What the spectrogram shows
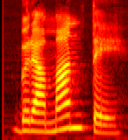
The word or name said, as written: bramante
